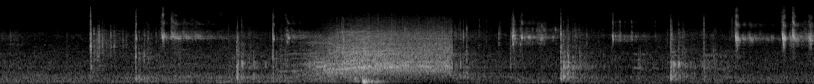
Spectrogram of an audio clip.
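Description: A tennis ball bouncing on a hard court in sharp, ringing knocks, a few each second, in two groups. A short swell of crowd noise comes about three seconds in.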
